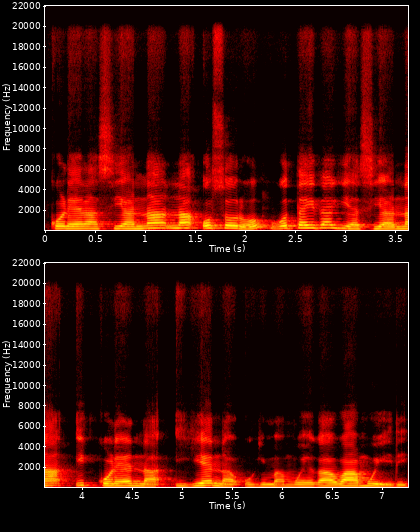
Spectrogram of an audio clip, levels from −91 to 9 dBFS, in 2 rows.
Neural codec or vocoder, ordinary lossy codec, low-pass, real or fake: autoencoder, 48 kHz, 128 numbers a frame, DAC-VAE, trained on Japanese speech; none; 19.8 kHz; fake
